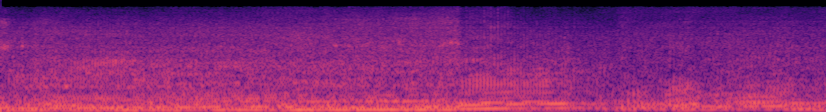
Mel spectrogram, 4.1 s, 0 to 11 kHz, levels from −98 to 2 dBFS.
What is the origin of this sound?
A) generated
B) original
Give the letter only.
A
